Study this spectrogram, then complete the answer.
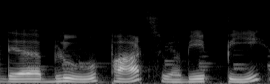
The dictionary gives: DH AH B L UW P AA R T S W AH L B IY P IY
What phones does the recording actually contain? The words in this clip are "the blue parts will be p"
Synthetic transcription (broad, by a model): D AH B L UW P AA R T S W AH L B IY P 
